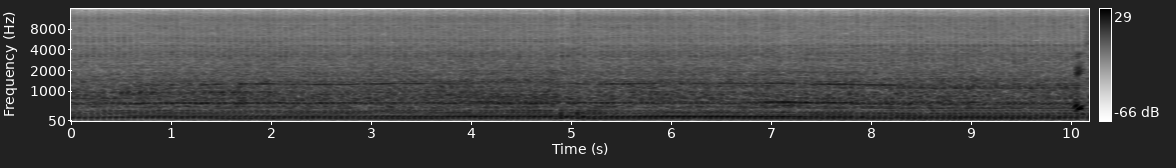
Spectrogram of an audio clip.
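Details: 1969 Gravely 432 with a rebuilt K321 14 hp single-cylinder engine and a new piston, running for about half an hour. Steady thump at a fast, even idle with no knock or tapping; healthy normal running. The owner suspects a weak fuel pump is causing poor fuel flow.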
